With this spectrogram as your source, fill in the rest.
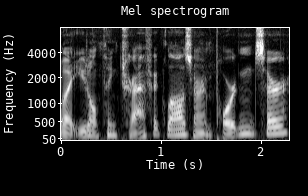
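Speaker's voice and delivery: light, fast, swooping sarcastic tone. Retelling their reply to a man complaining about stop signs: sarcastic tone. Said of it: "kind of in a sarcastic tone".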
